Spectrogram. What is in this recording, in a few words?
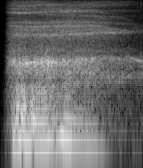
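Vox Casting, Japanese; Roman; kingsraid audio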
